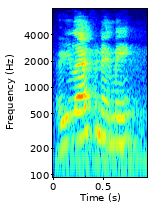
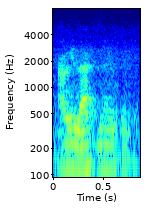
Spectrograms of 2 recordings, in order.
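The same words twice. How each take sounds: First: Higher-pitched challenging question; playful challenge. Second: Low, soft question; hushed repeat question. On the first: Asking baby if they're laughing at her, higher-pitched challenge. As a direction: ask it up high, calling them out. Mock challenge to a loved one. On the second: Asking baby if they're laughing at her, low and soft. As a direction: ask it low and under your voice. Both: Real, not acted.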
